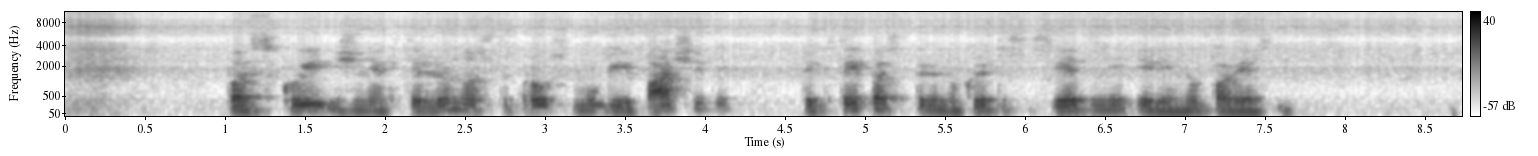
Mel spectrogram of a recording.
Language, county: Lithuanian, Vilnius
